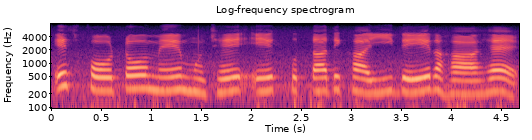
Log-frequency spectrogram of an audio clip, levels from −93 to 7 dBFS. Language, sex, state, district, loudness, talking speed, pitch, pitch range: Hindi, female, Madhya Pradesh, Katni, -15 LUFS, 130 wpm, 235 Hz, 225-245 Hz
